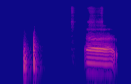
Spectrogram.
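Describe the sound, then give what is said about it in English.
Two quick knocks on wood, one right after the other, followed by a short pause and then a brief spoken word. “So I think it should be a fairly easy win, knock on wood.”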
